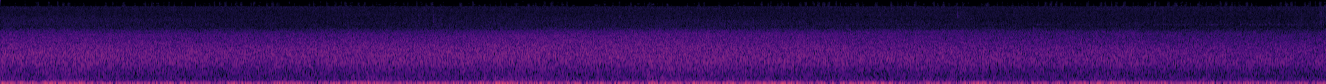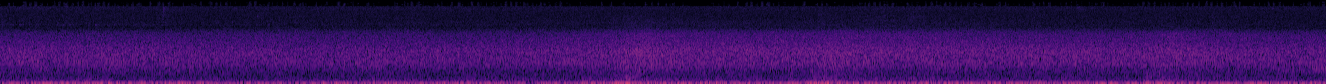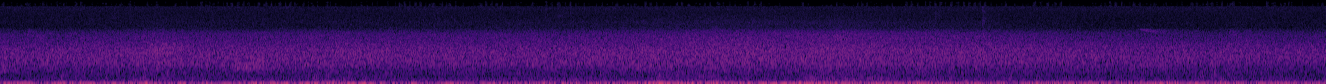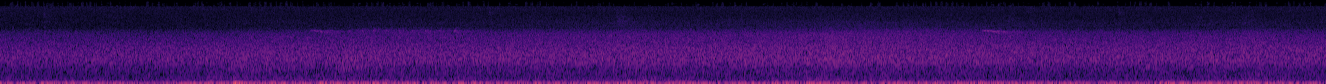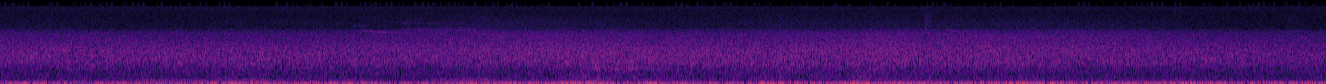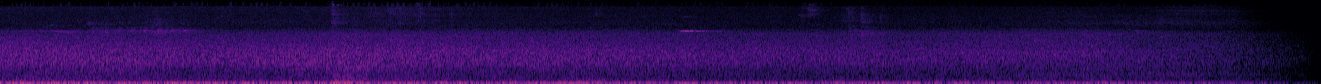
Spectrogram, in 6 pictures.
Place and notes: cologne, im sionstal, under bridge
soundmap nrw: social ambiences/ listen to the people in & outdoor topographic field recordings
